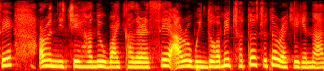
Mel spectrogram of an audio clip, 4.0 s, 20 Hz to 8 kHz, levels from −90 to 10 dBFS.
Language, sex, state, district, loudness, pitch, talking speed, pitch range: Nagamese, female, Nagaland, Dimapur, -12 LUFS, 220 Hz, 235 wpm, 205-250 Hz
